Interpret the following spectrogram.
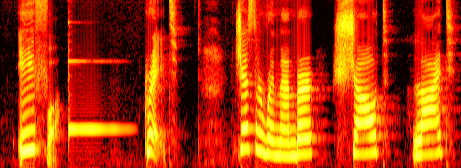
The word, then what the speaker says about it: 衣服: First, E is a fourth tone. Second, F is neutral. 衣服.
